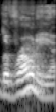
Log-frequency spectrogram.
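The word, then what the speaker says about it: Levrone: you know Sydney McLaughlin lebroni I believe is the how she pronounced or how her married name is pronounced the thing that hurts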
